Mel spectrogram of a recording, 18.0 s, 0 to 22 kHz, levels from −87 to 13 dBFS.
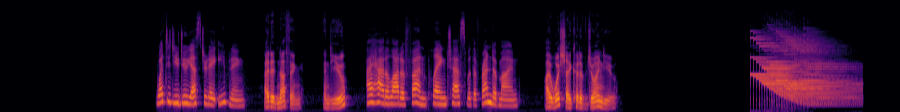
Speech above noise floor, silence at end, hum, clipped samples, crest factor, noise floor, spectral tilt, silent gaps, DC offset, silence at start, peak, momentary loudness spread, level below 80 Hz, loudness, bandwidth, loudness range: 20 dB; 0.75 s; none; under 0.1%; 18 dB; -43 dBFS; -6 dB/octave; 12.46-14.97 s; under 0.1%; 3.1 s; -8 dBFS; 16 LU; -76 dBFS; -24 LUFS; 12 kHz; 8 LU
